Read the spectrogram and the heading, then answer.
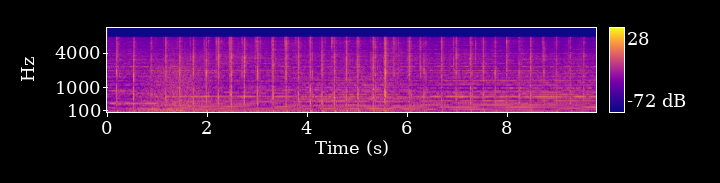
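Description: Quick, evenly spaced footfalls of a person running down an empty hallway patter along at a running pace, moderately loud, over a steady tonal background that sustains throughout.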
